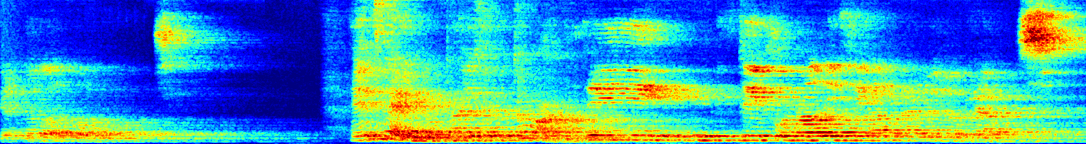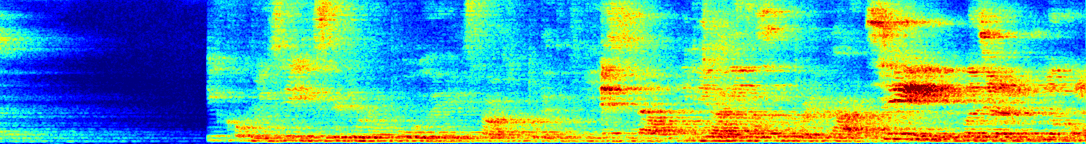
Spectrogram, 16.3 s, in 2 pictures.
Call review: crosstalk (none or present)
present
